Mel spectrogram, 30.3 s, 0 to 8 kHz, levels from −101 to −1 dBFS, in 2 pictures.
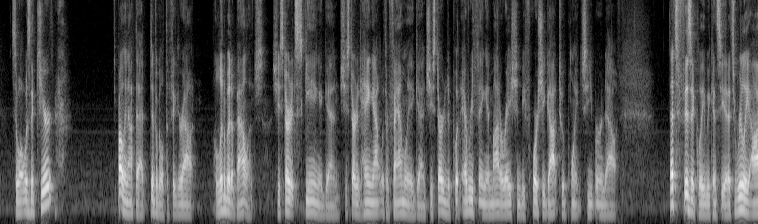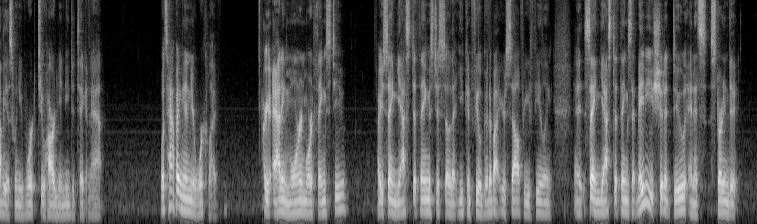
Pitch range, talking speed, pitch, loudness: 90-110 Hz, 225 wpm, 95 Hz, -23 LUFS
